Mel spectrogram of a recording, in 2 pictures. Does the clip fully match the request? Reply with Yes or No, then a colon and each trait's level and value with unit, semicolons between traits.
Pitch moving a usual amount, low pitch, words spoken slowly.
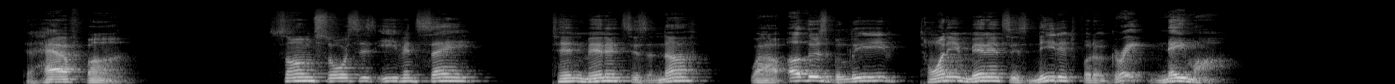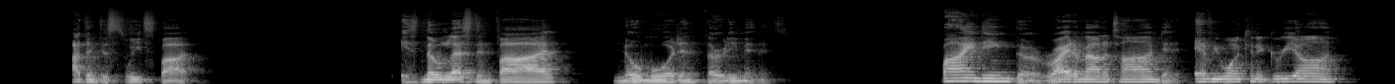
No: wide, 7.9 semitones; low, 120 Hz; slow, 105 wpm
